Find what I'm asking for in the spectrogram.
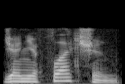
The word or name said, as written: genuflection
